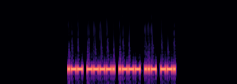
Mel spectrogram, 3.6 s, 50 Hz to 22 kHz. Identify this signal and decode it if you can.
Morse code, heard as a keyed tone, about 47 wpm, 700 Hz. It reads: W9JUG
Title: K1USN SST QSO Practice - 50wpm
